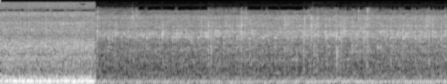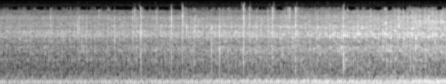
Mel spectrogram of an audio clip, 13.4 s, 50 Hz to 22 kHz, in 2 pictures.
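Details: 1949 Chrysler Royal flat six, moved after sitting with brakes rusting to drums: soft, even low hum with steady quick pulse, about four beats a second, no knocks; smooth healthy idle.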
